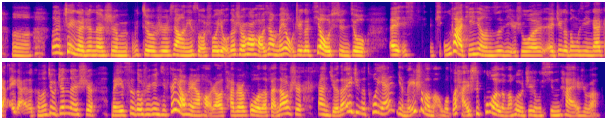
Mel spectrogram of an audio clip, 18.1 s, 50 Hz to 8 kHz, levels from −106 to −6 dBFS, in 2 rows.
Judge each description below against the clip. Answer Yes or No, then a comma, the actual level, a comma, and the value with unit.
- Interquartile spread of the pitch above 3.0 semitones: Yes, average, 3.5 semitones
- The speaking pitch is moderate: No, high, 225 Hz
